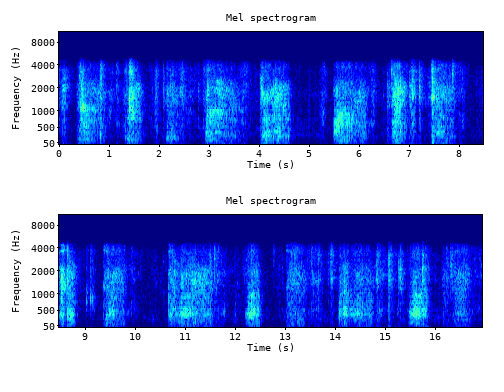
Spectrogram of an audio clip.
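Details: A dog reverse sneezing: rapid, repeated snorting inhalations in bursts, typical of a reverse sneeze episode.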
